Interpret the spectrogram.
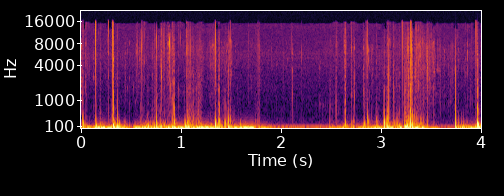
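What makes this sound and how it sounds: A thin, curved metal ear pick scratches around the ear canal opening of a soft silicone ear model, likely the ear of a binaural microphone. Close, muffled scraping and rubbing mixes with quick crackling ticks, nearly all of it deep and low. The scratching eases into a quieter stretch midway, then picks back up with a few sharper scrapes.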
